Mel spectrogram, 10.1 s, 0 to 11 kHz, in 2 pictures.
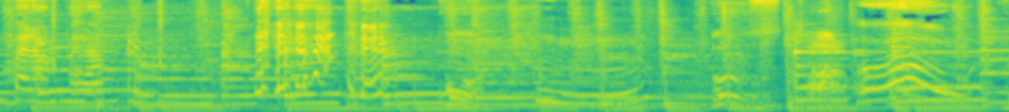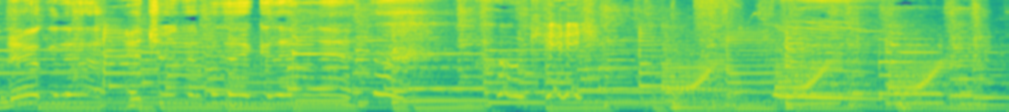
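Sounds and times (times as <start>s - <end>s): background music: 0.0s - 10.0s
cartoon voice babbling: 2.7s - 3.3s, 8.4s - 9.6s.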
